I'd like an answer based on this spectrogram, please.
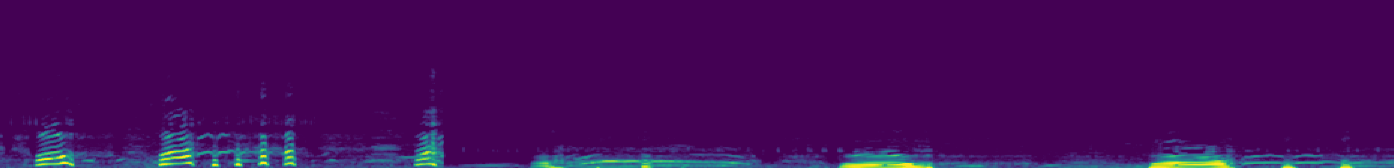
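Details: Excited Dobermann, Roman, greeting his owner's brother after ten days apart, at night in a deserted park: quick high yips at first, then drawn-out wavering whines that rise and fall, with people talking between them.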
